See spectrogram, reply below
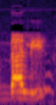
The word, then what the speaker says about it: Daly: El primero de ellos es Carroll Johnny Dale, es un poco, no, Daly. – Carroll John Daly.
